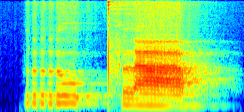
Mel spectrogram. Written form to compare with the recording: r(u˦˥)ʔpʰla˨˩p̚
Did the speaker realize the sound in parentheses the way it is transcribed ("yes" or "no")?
yes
